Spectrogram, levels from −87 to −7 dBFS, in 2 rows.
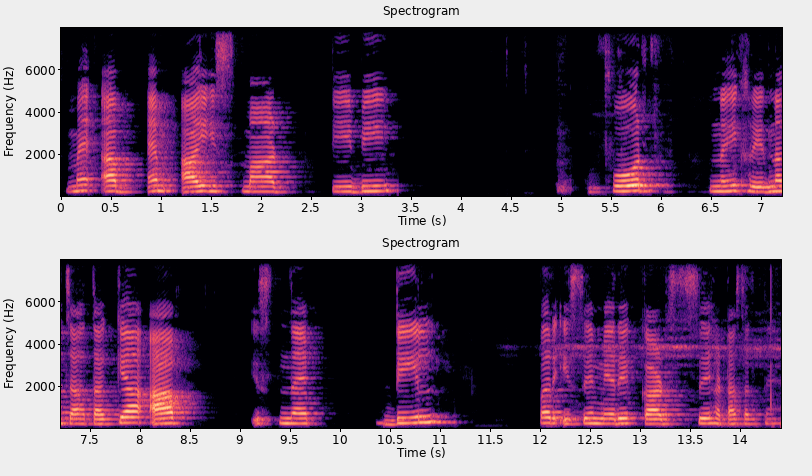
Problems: constant background noise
